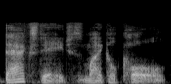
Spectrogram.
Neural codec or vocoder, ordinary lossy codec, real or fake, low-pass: codec, 16 kHz, 4.8 kbps, FACodec; AAC, 32 kbps; fake; 7.2 kHz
